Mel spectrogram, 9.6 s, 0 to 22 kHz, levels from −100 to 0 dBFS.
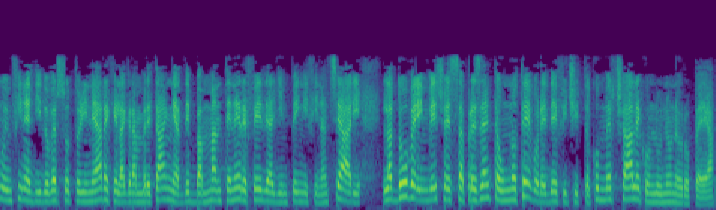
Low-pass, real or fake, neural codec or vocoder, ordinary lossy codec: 7.2 kHz; real; none; none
